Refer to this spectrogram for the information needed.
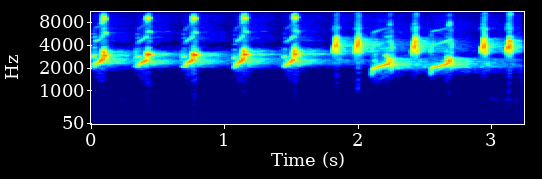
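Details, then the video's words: Thrush singing in a forest: a rapid series of sharp, bright notes repeated about three times a second, then varied buzzy, sliding whistled phrases at the end. "Thrush singing"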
